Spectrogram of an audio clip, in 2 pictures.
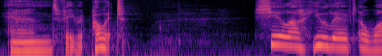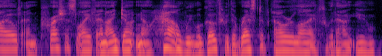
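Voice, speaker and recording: A grieving friend at a funeral, slow and breathy, with a lowish voice. She sounds tearful and fragile in this audio drama. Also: exaggerated voice. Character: grieving woman friend reading a eulogy poem. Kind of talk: audio play acting.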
